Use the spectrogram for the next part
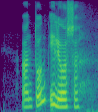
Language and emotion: Russian, positive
